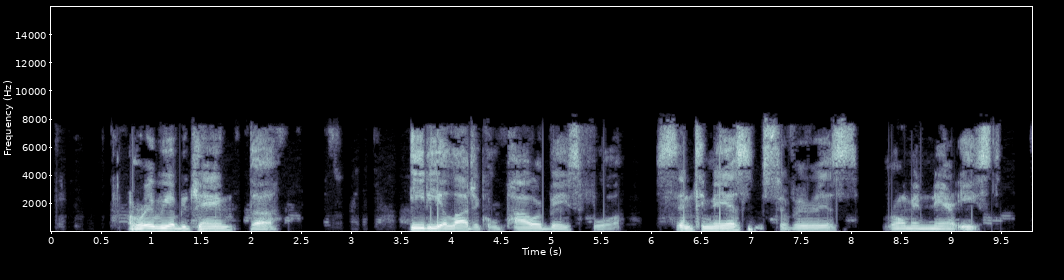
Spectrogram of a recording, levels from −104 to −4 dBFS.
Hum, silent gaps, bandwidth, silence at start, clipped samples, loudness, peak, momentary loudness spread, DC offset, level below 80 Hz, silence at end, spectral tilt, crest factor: none; 2.51-2.72 s, 2.92-2.97 s, 3.16-3.21 s, 5.90-6.05 s, 8.08-8.31 s; 8.4 kHz; 0.75 s; under 0.1%; -17 LUFS; 0 dBFS; 13 LU; under 0.1%; -48 dBFS; 0.35 s; -4.5 dB/octave; 18 dB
